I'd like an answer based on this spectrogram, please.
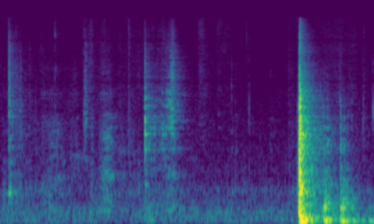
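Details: Indoors, soft knocks and clinks of cutlery and dishes end in a loud clatter, with no animal voice.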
